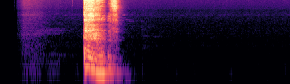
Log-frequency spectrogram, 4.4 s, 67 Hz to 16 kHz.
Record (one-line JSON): {"cough_length": "4.4 s", "cough_amplitude": 32768, "cough_signal_mean_std_ratio": 0.27, "survey_phase": "beta (2021-08-13 to 2022-03-07)", "age": "45-64", "gender": "Male", "wearing_mask": "No", "symptom_none": true, "smoker_status": "Never smoked", "respiratory_condition_asthma": false, "respiratory_condition_other": false, "recruitment_source": "REACT", "submission_delay": "2 days", "covid_test_result": "Negative", "covid_test_method": "RT-qPCR", "influenza_a_test_result": "Negative", "influenza_b_test_result": "Negative"}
